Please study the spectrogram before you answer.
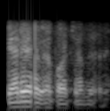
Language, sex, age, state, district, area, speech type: Gujarati, male, 18-30, Gujarat, Kutch, rural, conversation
